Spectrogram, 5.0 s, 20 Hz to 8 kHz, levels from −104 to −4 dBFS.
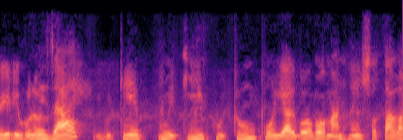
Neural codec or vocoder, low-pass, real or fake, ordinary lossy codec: codec, 16 kHz, 1 kbps, FreqCodec, larger model; 7.2 kHz; fake; none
